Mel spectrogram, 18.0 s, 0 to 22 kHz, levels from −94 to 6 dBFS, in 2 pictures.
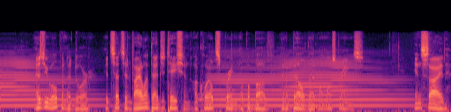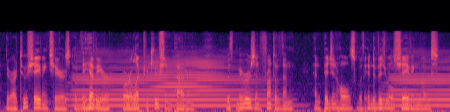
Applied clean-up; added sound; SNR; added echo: none; Wind instrument, woodwind instrument; 6 dB; none.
